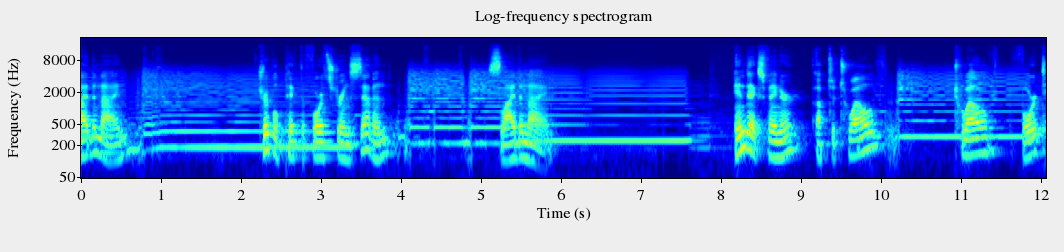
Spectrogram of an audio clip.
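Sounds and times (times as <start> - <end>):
distorted electric guitar note: 0.0 - 7.8, 10.1 - 12.0.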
